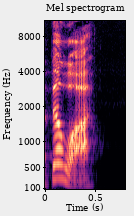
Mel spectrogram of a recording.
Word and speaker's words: Waugh: And that's his last name is spelled W-A-U-G-H. Wah? – Yeah, I think it's Wah. – Bill Wah.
